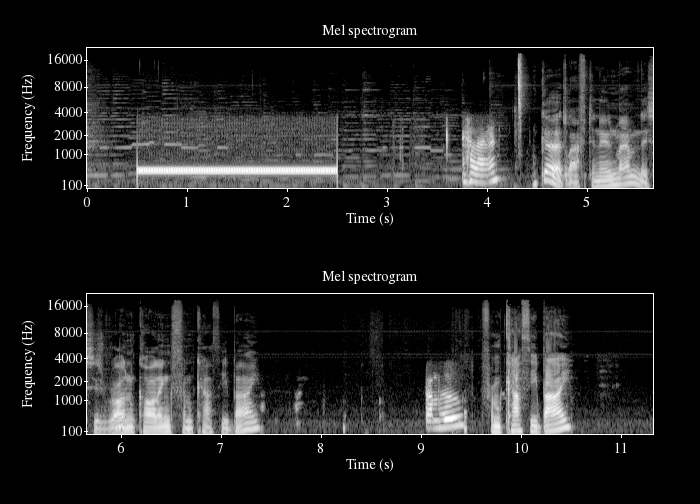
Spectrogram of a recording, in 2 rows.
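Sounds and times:
telephone dial tone before a call is placed: 0.5 - 2.5
speech: 3.8 - 7.5, 9.0 - 10.6.

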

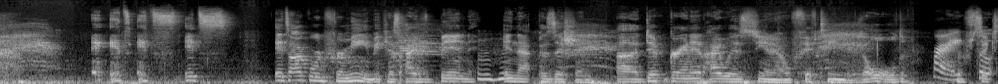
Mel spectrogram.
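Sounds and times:
cat screaming: 0.0 - 0.8, 3.5 - 4.6, 5.5 - 9.2
speech: 1.1 - 9.9.

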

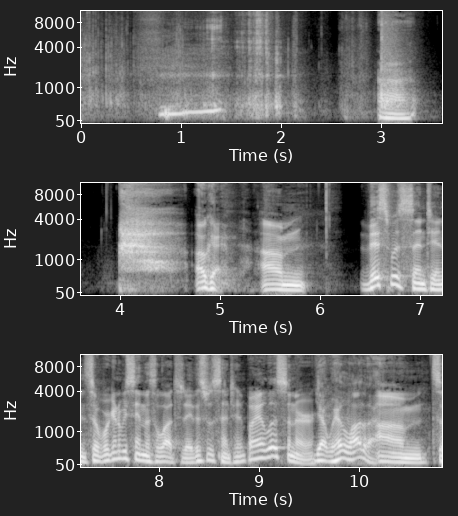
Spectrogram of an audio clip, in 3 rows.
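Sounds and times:
slurping the last of a drink: 0.0 - 3.0
speech: 0.8 - 1.6, 4.8 - 10.8.

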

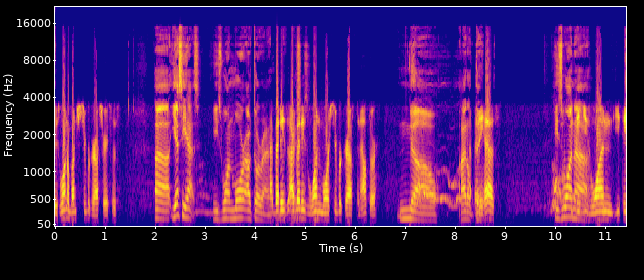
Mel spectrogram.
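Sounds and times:
speech: 0.0 - 8.9, 9.9 - 11.4
dog barking in long drawn-out howling bursts: 9.8 - 10.7.

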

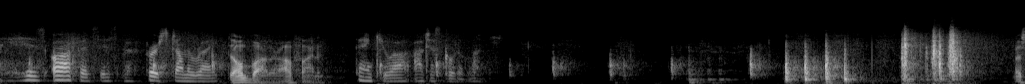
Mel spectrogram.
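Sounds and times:
speech: 0.2 - 5.0
knocking on a wooden office door: 6.9 - 8.6.

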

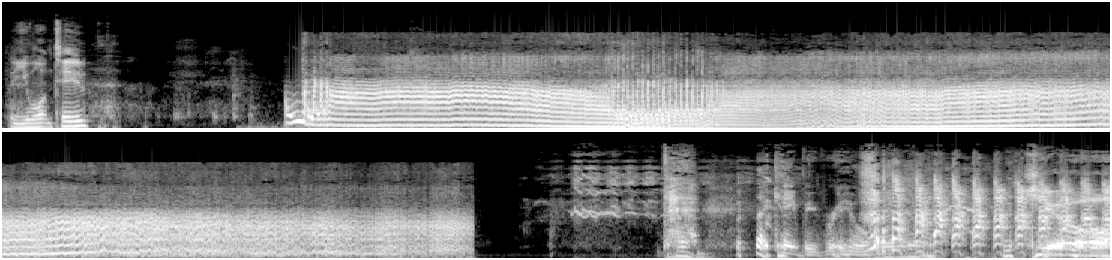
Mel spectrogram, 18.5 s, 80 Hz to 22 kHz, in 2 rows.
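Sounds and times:
speech: 0.1 - 1.0, 2.4 - 6.0, 17.8 - 18.4
long loud fart from a played recording: 2.3 - 13.2
laughter: 13.8 - 18.4.

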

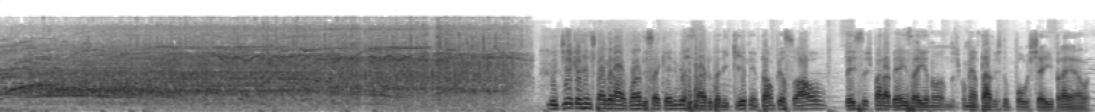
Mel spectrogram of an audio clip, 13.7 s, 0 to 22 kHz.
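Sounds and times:
dense applause from a small group: 0.0 - 6.7
faint whoops: 0.0 - 6.7
speech: 6.8 - 13.6.

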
